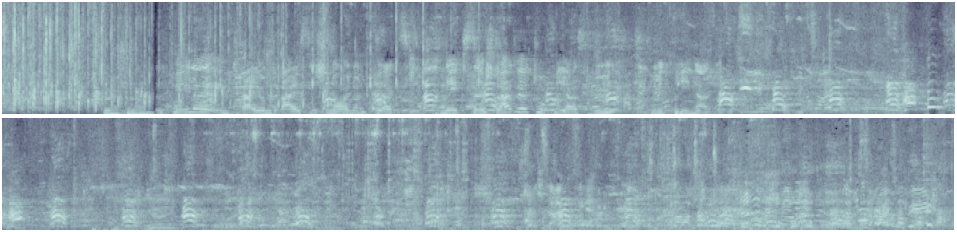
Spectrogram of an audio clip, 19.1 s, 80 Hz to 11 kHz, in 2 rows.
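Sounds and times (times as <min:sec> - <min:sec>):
crowd chatter: 0:01.0 - 0:19.0
dog barking: 0:03.2 - 0:06.3, 0:07.2 - 0:17.0.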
